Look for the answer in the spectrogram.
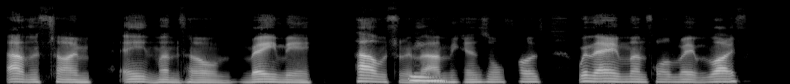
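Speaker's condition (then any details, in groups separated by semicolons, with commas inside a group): Motor neuron disease; progressing, can no longer type; voice affected, early slurring, nasal speech, hand weakness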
